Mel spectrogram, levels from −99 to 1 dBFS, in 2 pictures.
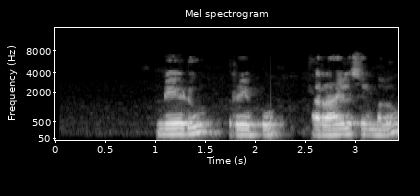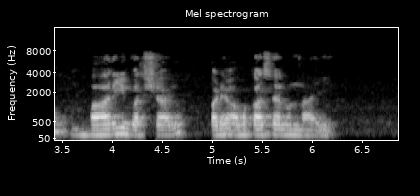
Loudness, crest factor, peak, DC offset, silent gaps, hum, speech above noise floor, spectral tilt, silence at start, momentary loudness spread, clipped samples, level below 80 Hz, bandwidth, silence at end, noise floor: -23 LUFS; 16 dB; -6 dBFS; under 0.1%; none; none; 54 dB; -7.5 dB/octave; 1 s; 14 LU; under 0.1%; -66 dBFS; 7.6 kHz; 0.7 s; -76 dBFS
